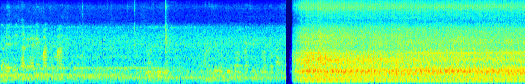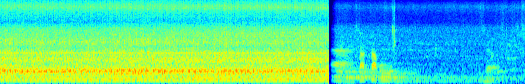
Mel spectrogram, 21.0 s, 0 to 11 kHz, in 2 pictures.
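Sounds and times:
grinding mill running: 0:05.8 - 0:17.1.

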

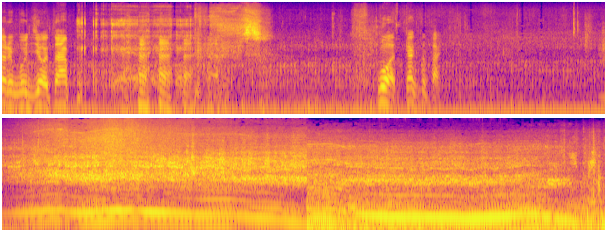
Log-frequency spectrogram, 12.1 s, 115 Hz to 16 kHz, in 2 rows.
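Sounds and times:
car engine revving: 0:04.5 - 0:12.0
tyres squealing on asphalt: 0:06.0 - 0:11.9.

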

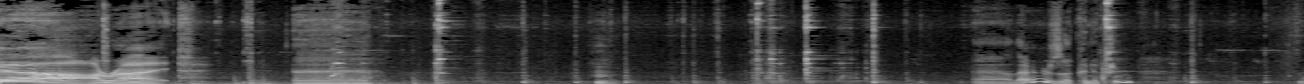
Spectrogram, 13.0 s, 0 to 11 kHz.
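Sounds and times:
person humming: 0:03.0 - 0:03.8, 0:05.9 - 0:06.3
metal parts clinking: 0:07.5 - 0:08.8.

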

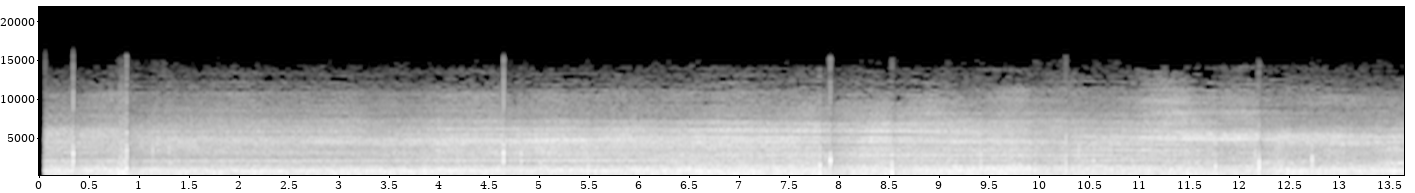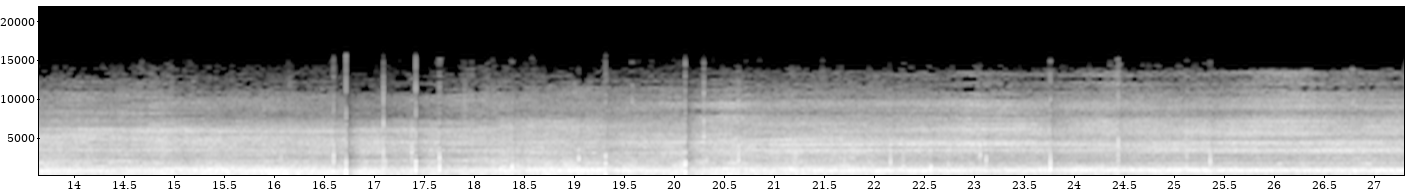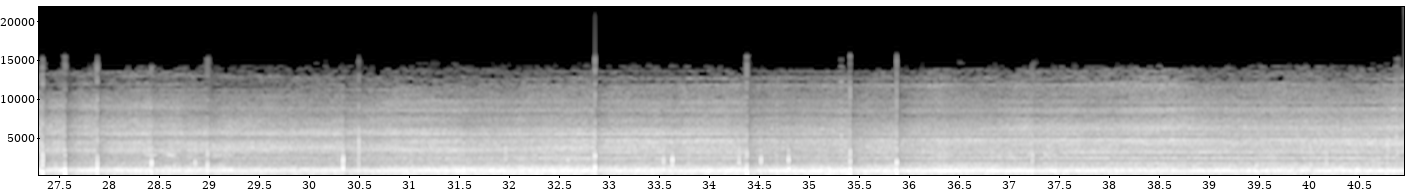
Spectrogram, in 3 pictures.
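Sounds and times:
jet engines rushing: 0:00.1 - 0:40.9
faint high whine: 0:00.2 - 0:40.9.

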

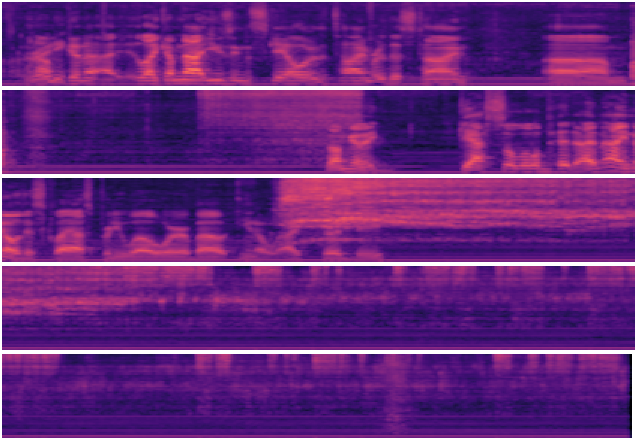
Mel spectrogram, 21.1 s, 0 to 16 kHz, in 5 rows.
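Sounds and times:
espresso machine pump humming: 0:00.0 - 0:08.0, 0:10.1 - 0:21.0
steam wand hissing: 0:10.3 - 0:21.0.

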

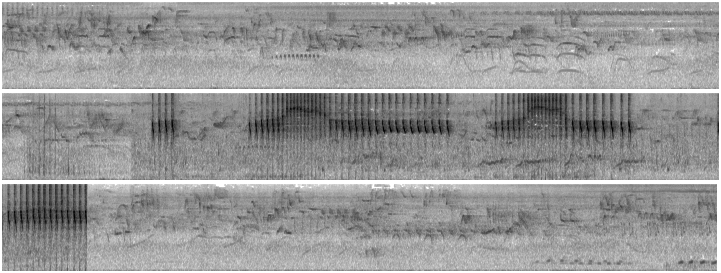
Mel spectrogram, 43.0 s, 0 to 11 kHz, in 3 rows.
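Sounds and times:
songbird chirps: 0:00.0 - 0:42.9
bird's rapid repeated song: 0:14.0 - 0:30.4.

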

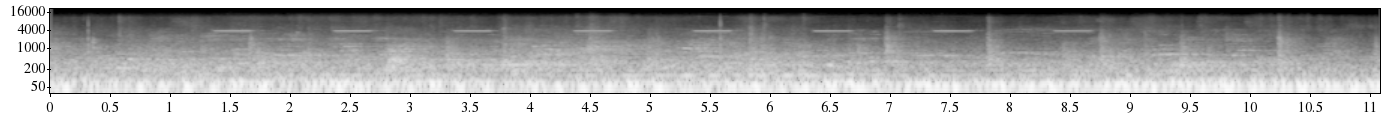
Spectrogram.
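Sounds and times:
low rumble: 0:00.0 - 0:11.0
high electronic beep: 0:01.3 - 0:08.7.

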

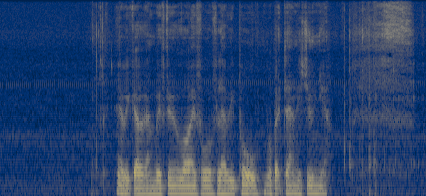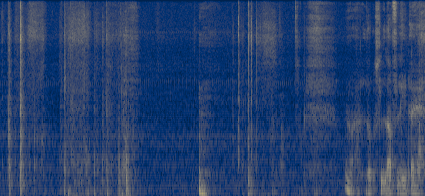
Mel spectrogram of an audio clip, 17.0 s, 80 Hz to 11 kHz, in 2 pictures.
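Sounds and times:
plastic cases clicking together: 0:13.2 - 0:13.8.

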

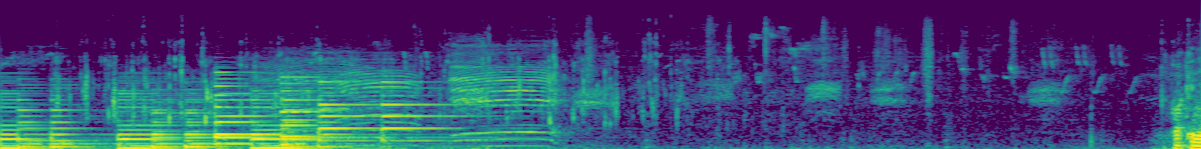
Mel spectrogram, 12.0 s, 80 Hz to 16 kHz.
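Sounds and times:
cow mooing: 0:03.3 - 0:05.7.

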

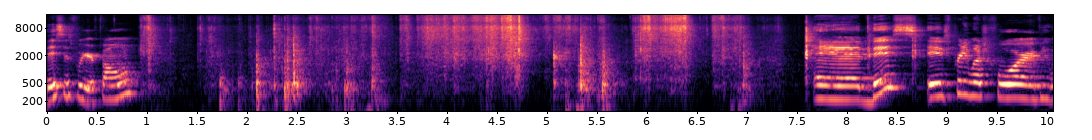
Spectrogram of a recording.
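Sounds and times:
cardboard and plastic rustling: 0:00.9 - 0:07.4.

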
